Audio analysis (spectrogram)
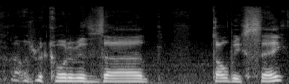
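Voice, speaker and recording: A man giving a casual, unscripted equipment demonstration in a matter-of-fact, halting way. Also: on the high side, warm tone. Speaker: presenter demonstrating audio equipment. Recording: clearly noisy amateur room recording.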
